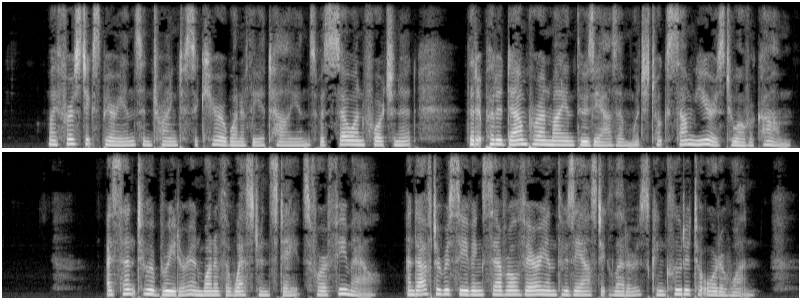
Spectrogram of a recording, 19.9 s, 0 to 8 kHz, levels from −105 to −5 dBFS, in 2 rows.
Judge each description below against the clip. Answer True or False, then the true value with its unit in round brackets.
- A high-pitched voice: True (205 Hz)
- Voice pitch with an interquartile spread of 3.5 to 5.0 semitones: False (2.6 semitones)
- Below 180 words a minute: True (160 wpm)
